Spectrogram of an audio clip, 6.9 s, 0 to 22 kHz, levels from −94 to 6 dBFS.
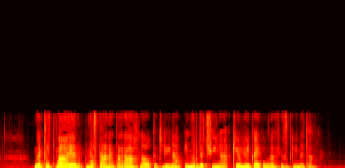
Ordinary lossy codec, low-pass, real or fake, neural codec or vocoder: MP3, 48 kbps; 7.2 kHz; fake; codec, 16 kHz, 2 kbps, FreqCodec, smaller model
